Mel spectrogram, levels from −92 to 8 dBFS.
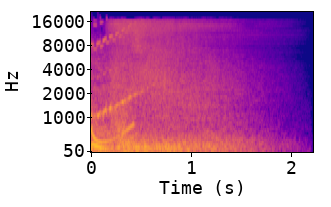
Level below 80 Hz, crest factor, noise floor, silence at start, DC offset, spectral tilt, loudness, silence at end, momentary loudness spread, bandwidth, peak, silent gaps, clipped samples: -28 dBFS; 16 dB; -45 dBFS; 0 s; under 0.1%; -5.5 dB/octave; -17 LUFS; 0.5 s; 19 LU; 18 kHz; 0 dBFS; none; under 0.1%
